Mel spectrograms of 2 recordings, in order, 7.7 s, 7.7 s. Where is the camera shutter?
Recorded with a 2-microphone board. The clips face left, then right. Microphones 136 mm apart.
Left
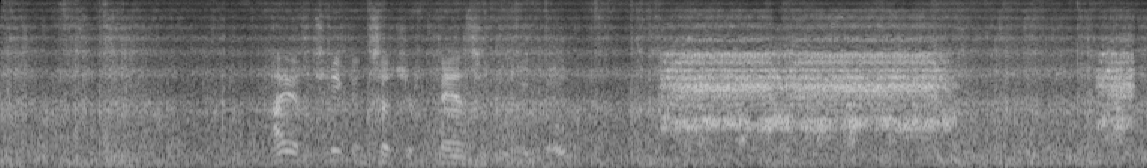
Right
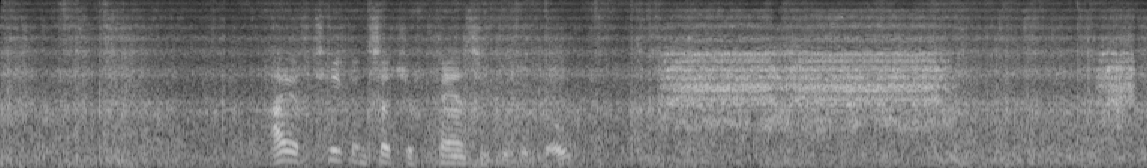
60° left (ahead or behind).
